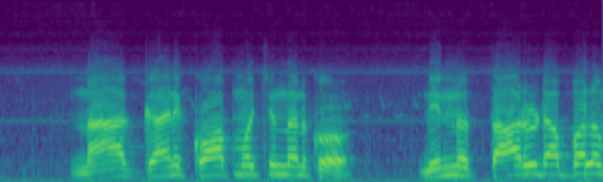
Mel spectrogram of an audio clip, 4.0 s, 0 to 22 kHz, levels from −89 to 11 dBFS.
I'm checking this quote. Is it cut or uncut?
uncut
